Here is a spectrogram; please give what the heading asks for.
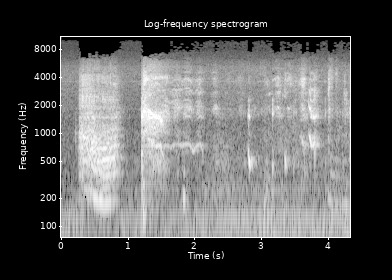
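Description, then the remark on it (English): A fart is lit with a flame: a loud, raspy fart-like blast lasting nearly a second, then a second shorter burst, followed by quieter scattered giggles and snickers from people. “Dun, dun, dun, I want to watch dun, more dun, of these fart lightings.”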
